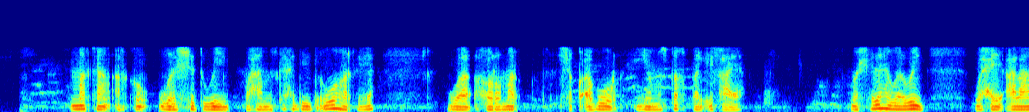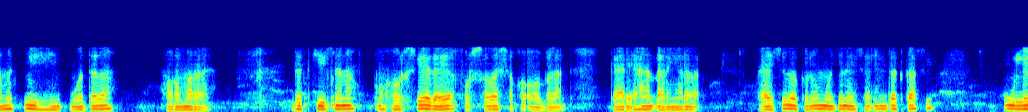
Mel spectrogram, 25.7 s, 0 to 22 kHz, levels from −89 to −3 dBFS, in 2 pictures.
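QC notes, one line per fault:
Throughout: GSM full-rate codec, a buzzy, gravelly roughness with nothing above 4 kHz, from pulse-driven vocal-tract modelling at a rate that fits 13 kbps.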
